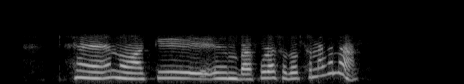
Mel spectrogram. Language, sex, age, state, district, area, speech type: Santali, female, 18-30, West Bengal, Bankura, rural, conversation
